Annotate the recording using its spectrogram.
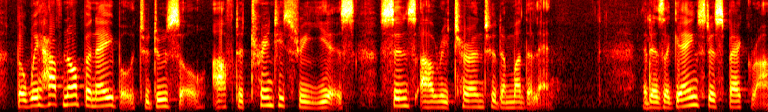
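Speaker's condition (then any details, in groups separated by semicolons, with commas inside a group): No condition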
